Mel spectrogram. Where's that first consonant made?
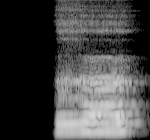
velum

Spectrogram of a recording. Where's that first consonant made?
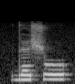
tongue tip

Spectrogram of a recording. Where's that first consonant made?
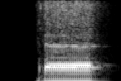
tongue tip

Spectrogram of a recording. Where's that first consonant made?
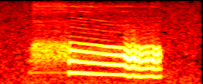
throat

